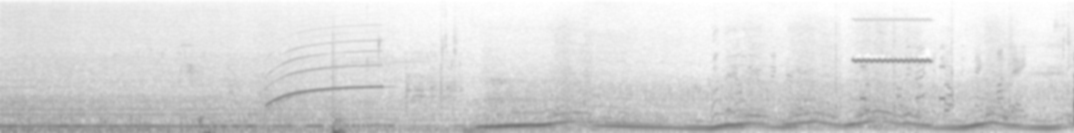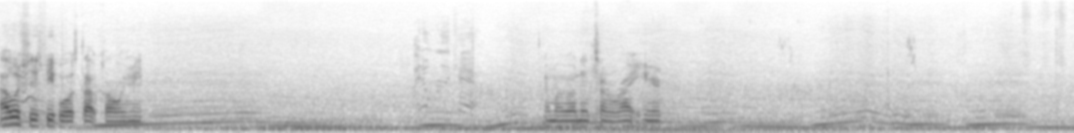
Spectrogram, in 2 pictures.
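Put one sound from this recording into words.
A car engine idles and then revs up and down.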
